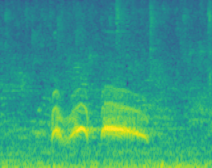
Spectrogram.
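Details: A wild spotted dove with fine karam delivers one coo phrase: two short rising-falling hoots then a long drawn note sliding down, over a low rumbling background.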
